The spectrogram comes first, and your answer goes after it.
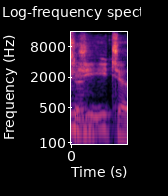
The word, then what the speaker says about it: Junji Ito: How do you pronounce it? Junji Ito, like the famous manga artist.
